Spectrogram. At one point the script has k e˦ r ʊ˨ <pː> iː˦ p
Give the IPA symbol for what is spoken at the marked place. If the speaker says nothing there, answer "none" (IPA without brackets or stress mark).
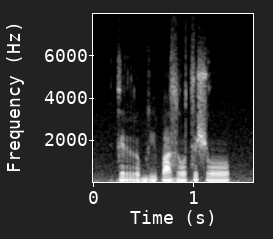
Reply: b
